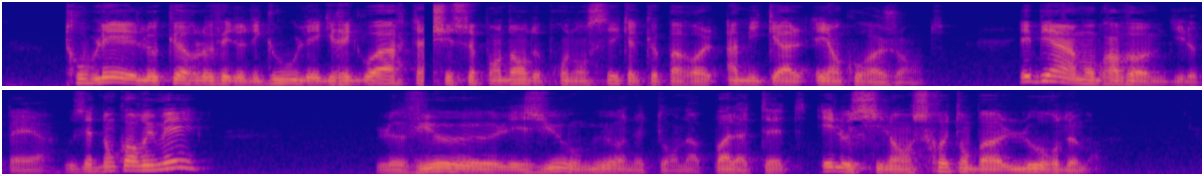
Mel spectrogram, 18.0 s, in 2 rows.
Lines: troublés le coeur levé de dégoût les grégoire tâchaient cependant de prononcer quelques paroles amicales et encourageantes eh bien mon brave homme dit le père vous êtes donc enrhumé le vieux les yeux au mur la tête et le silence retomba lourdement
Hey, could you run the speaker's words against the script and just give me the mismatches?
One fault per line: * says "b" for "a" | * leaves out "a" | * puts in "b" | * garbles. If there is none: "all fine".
* puts in "ne tourna pas"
